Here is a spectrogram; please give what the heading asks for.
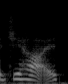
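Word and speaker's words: Gérard: But Gerard, or Jihad, in French pronunciation, I mean, it is an opera that is French based but Italian made.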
